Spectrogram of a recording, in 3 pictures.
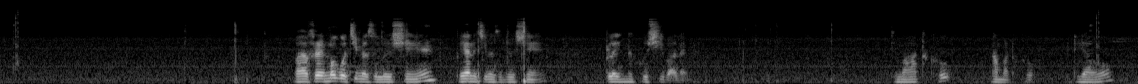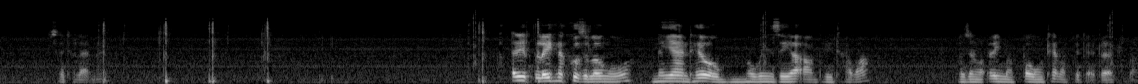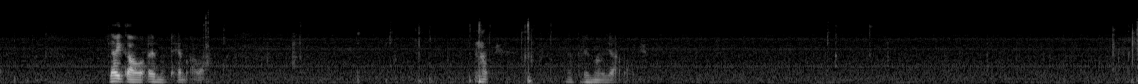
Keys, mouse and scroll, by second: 0.0 click, 2.3 z, 4.0 KP_3, 7.3 a, 7.7 a, 10.8 click, 14.5 r, 17.3 g, 19.2-20.8 drag, 19.7 r, 22.8 g, 26.9 z, 29.9 middle click.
